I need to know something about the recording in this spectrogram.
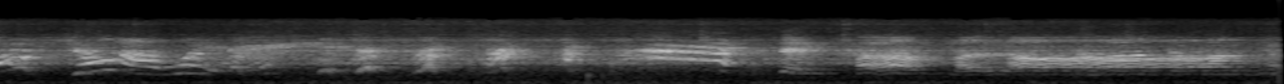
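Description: Spoken comic dialogue from an early acoustic Edison Diamond Disc record, playing through a Victor III gramophone's horn. Voices are talking in character, with a wavering held vocal note about five seconds in.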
